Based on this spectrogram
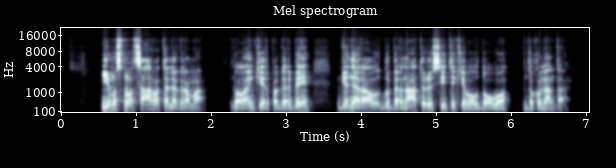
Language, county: Lithuanian, Alytus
